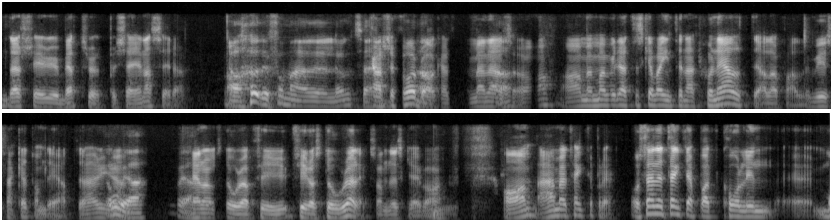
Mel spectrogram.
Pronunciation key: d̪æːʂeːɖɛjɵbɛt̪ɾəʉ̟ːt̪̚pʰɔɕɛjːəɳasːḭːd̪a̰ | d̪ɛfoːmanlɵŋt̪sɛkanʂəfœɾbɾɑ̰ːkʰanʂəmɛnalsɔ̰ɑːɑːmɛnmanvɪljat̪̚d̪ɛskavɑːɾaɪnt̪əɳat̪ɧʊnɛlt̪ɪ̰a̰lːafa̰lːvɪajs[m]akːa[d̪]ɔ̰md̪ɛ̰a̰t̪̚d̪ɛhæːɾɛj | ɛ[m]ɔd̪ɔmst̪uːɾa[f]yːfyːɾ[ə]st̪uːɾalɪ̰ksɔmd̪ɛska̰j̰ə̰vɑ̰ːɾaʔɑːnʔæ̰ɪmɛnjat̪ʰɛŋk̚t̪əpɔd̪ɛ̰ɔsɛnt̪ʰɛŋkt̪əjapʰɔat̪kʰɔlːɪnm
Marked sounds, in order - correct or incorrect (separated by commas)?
incorrect, incorrect, incorrect, correct, incorrect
